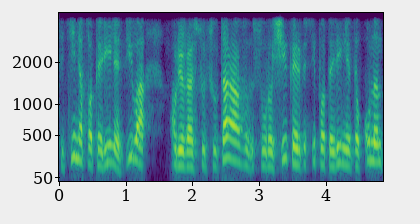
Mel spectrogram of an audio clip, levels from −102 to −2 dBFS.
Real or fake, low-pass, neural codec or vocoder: fake; 3.6 kHz; codec, 16 kHz, 0.8 kbps, ZipCodec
